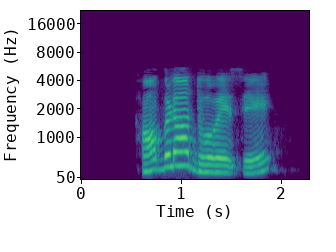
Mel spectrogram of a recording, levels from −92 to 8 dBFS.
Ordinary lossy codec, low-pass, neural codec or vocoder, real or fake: MP3, 48 kbps; 5.4 kHz; codec, 16 kHz, 4.8 kbps, FACodec; fake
